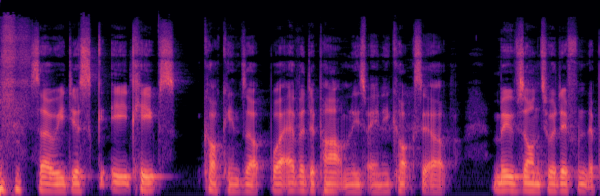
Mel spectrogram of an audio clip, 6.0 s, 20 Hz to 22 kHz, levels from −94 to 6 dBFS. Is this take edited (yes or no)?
yes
